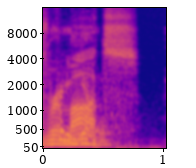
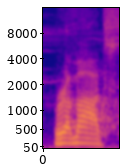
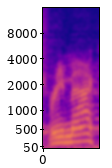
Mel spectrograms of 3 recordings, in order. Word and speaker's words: Rimac: Familiar enough to know it's pronounced Ramatz. – Ramatz, that's it. He came on and I was like, how do you say this, Rimac?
